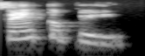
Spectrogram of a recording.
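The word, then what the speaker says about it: syncope: for example the medical term for fainting is syncopy simple it's pronounced Syncopy I do need you to know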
